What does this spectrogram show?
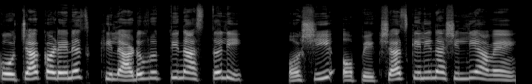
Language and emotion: Goan Konkani, disgusted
